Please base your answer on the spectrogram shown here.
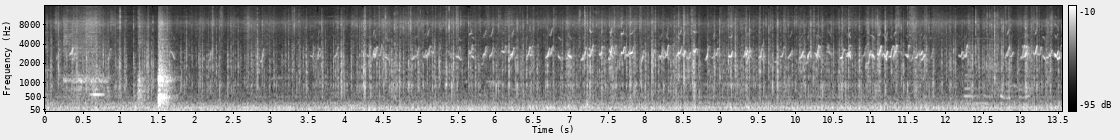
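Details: Chicken chirping heard as a steady stream of soft high peeps, with a sharp knock early on and a low background hum.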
